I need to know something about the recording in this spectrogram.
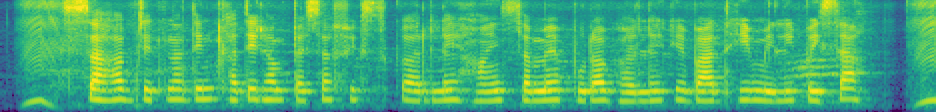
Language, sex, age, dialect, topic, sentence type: Bhojpuri, female, 18-24, Western, banking, question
